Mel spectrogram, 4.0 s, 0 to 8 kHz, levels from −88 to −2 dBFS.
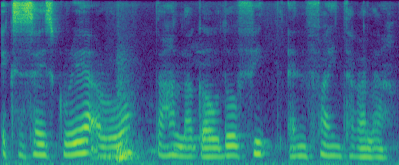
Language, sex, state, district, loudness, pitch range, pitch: Nagamese, female, Nagaland, Dimapur, -20 LUFS, 165-195 Hz, 180 Hz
